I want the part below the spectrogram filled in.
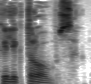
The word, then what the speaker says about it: электробус: Так что вот что мне удалось выяснить моментально, благодаря нейросетям, о наших московских электробусах. Так, сейчас я открою вот это. Московский электробус. Ударение именно такое. Электробус.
